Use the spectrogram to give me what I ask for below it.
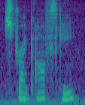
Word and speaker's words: Strakowski: However, considering it's pronounced Strykowski, I'm not convinced it's a great name for a doctor.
